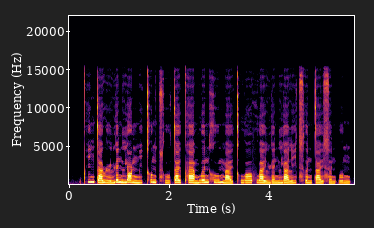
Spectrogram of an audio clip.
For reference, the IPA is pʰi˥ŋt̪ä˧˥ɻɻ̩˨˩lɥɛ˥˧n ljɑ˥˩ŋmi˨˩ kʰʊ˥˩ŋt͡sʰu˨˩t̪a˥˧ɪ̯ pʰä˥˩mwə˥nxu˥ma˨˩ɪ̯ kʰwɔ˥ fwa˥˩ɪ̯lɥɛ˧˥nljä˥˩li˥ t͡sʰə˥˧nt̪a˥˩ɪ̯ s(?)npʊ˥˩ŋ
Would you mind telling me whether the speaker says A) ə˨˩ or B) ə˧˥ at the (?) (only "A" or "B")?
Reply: A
